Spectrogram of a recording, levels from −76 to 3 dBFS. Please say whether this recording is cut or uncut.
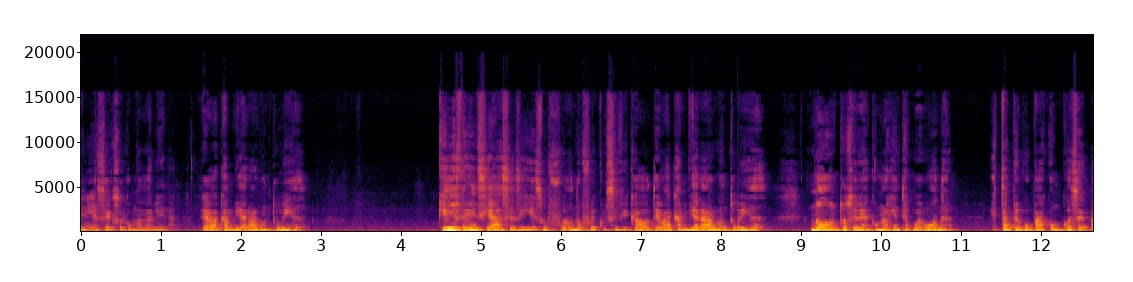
cut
